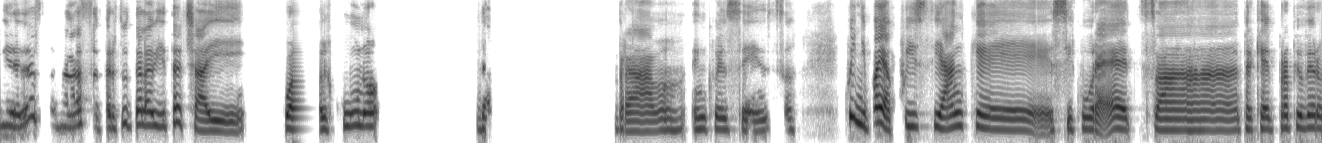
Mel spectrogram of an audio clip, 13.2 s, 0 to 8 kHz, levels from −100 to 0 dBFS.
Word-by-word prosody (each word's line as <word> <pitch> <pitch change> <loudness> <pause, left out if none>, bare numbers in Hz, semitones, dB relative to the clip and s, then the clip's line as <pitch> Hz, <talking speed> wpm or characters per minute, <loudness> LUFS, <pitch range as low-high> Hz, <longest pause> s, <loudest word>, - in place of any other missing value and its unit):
dire: 255 -1 -1
"Adesso 390 - -2
basta, 230 +1 -2
per 215 - -3
tutta 275 0 -1
la 265 -1 +3
vita, 250 +5 +1
c'hai 170 -2 +1 0.4
qualcuno 210 +5 +1 1.0
da" - - -4 1.3
Bravo, 170 +3 -2
in 200 +1 -2
quel 195 -1 -2
senso. 180 0 -5 0.5
Quindi 370 - +4
poi 310 0 +8
acquisti 240 -3 +1
anche, 205 -6 0
sicurezza, 185 -1 +1
perché 200 +1 0
è 190 - -8
proprio 220 +2 +1
vero 220 -1 +1
200 Hz, 105 wpm, -25 LUFS, 185-240 Hz, 1.3 s, poi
